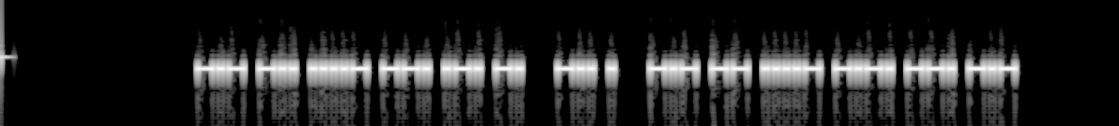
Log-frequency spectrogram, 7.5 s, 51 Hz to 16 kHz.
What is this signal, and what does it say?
Morse code, heard as a keyed tone, about 36 wpm, 700 Hz. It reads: KD4GRN DE KM4CGK
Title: USA Callsign DE Callsign - 6 Characters - 35wpm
